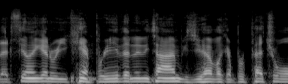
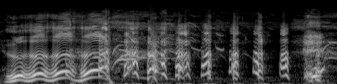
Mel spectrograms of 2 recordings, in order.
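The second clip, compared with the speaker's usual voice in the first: loud high raspy clown laugh; Krusty laugh; 14 semitones higher, 4 dB louder, much slower than usual. Retold or imitated. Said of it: "it sounds like Krusty the Clown".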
